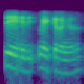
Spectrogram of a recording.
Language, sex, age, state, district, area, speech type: Tamil, female, 45-60, Tamil Nadu, Tiruppur, rural, conversation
